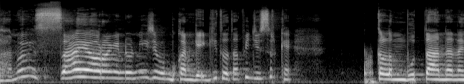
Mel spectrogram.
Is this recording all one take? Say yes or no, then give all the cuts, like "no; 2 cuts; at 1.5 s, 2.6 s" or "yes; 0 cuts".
yes; 0 cuts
